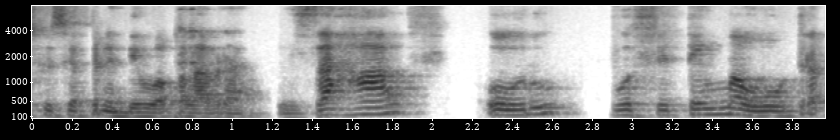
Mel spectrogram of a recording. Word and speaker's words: זָהָב: tá só para ter uma ideia zav zav zahav significa ouro depois que você aprendeu a palavra zahav ouro Você tem uma outra palavra você já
